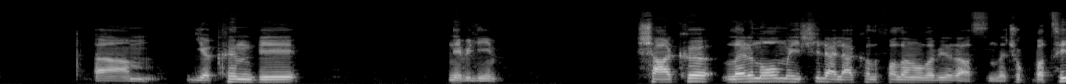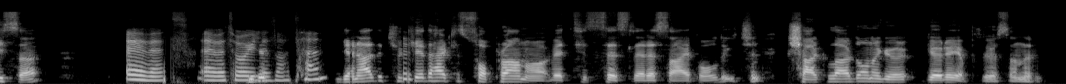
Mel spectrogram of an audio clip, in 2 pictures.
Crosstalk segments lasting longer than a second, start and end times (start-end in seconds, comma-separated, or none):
none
